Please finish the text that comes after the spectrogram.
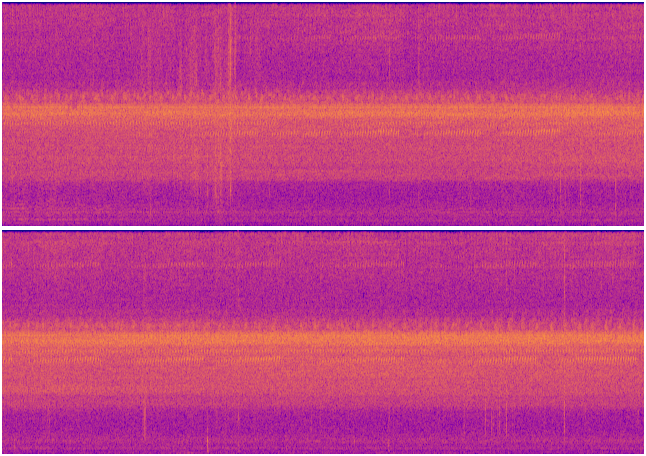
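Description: Honeybees buzz steadily throughout a hive inspection, a dense, constant drone of many wings close by with no talking, only faint handling noises now and then.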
